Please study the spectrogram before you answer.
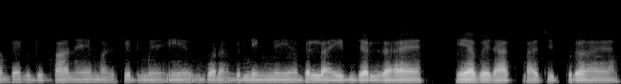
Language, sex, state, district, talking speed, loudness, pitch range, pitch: Hindi, male, Haryana, Jhajjar, 210 wpm, -21 LUFS, 100-105 Hz, 105 Hz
